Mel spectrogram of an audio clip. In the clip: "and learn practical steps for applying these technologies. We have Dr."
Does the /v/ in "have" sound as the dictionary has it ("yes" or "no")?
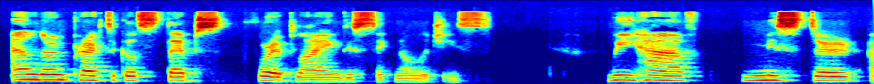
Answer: yes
